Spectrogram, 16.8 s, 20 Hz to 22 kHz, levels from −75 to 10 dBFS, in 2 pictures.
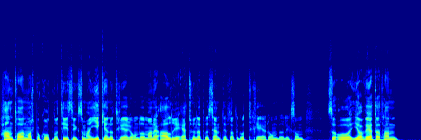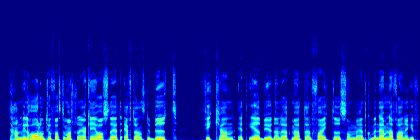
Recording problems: none

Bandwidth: 17.5 kHz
